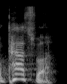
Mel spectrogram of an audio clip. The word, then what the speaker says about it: PASPA: Start saying PASPA. PASPA. Keep putting a P in front of the S. You say PAPSA. – No, PASPA.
